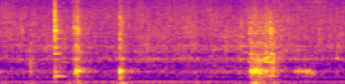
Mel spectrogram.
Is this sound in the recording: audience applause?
no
